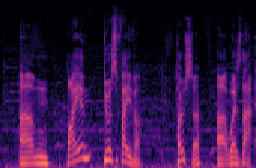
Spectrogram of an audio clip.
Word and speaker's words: Towcester: When we were, yeah, it's spelt Towcester, but it's pronounced Toaster because English.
